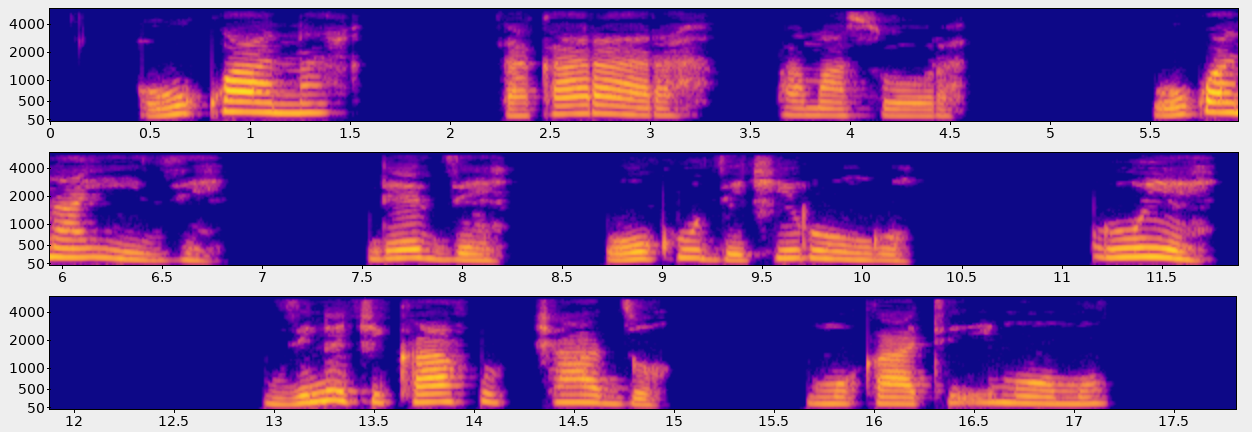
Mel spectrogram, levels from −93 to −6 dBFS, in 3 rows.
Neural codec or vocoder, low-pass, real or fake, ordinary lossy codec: none; 5.4 kHz; real; MP3, 48 kbps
